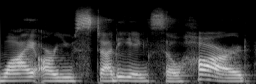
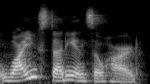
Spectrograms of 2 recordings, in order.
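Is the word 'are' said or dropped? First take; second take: said; dropped. First: The word 'are' is clearly pronounced. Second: The word 'are' is dropped entirely. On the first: "instead of saying" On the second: "We might say"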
